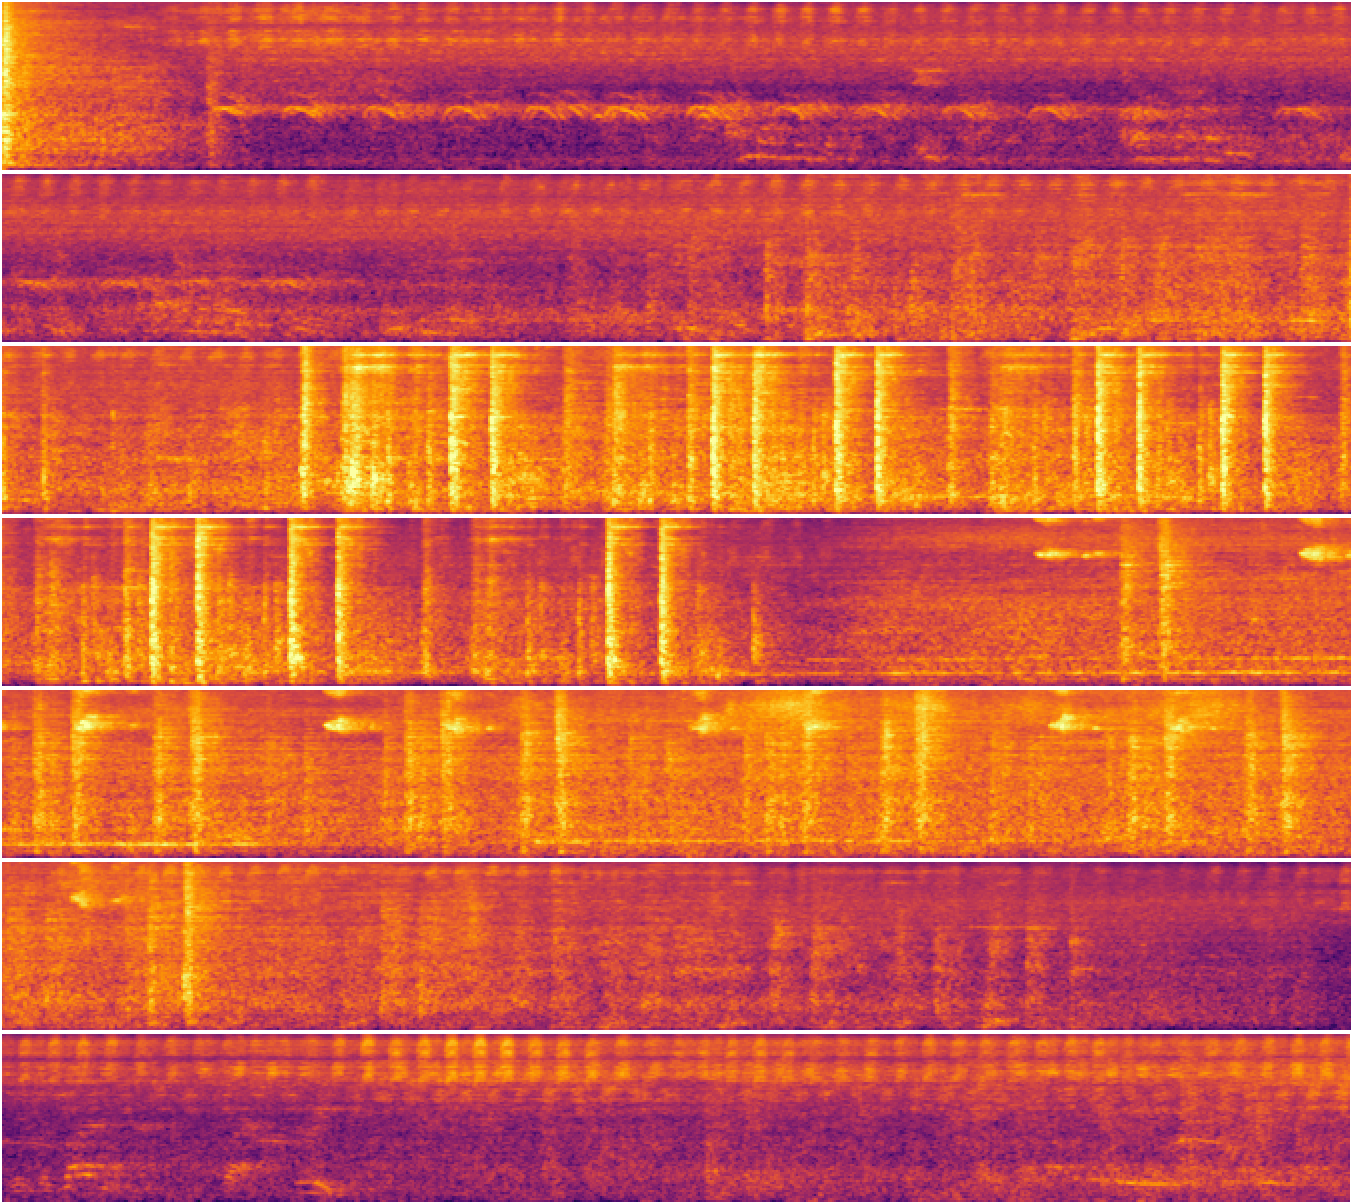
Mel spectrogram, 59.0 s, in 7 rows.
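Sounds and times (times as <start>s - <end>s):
train wheels clattering: 0.0s - 1.9s, 12.1s - 49.8s
train wheel squeal: 12.4s - 49.8s.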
